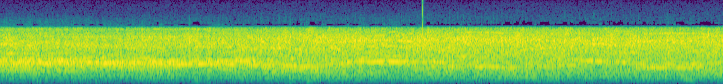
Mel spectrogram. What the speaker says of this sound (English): Guys, I think Tim deserves a big cheer.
